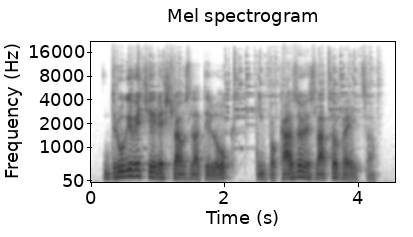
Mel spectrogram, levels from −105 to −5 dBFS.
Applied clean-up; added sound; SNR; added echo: none; Shatter; 19 dB; none.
